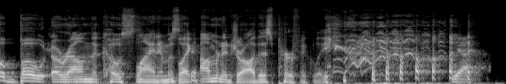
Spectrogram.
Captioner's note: laughter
